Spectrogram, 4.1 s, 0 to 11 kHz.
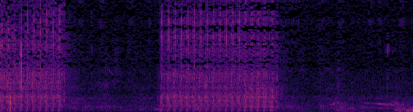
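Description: Airsoft electric guns (AEGs) firing full-auto: a rapid, even rattle of shots in two bursts. The first cuts off about half a second in, and the second runs for about a second from roughly 1.6 seconds in.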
